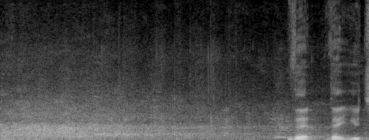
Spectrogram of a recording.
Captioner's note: audience laughing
